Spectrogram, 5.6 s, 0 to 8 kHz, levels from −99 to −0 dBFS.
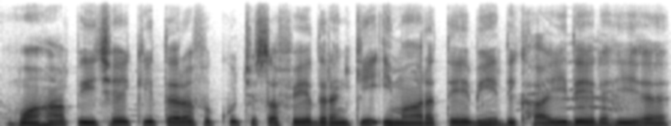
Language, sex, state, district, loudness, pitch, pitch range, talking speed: Hindi, male, Jharkhand, Ranchi, -17 LUFS, 135 Hz, 125-160 Hz, 150 wpm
